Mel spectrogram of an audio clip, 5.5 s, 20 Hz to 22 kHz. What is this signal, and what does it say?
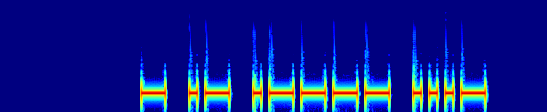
Morse code, heard as a keyed tone, about 15 wpm, 700 Hz. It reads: TA1V
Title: DXCC-100 Call Signs - 4 Characters - Repeated 3x - 15wpm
